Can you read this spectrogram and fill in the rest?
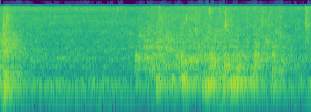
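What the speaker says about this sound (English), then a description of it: "Let's give it a test flush for performance." A Delta Corrente toilet gives a short, powerful test flush, a close rush of water that swells midway and fades, with no talking.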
